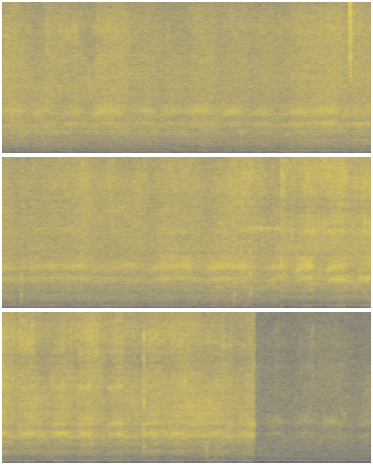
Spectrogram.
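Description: Freight train of tank wagons rolling past: steady rumble and rail noise, with a regular beat of wheel clatter in the second half. It cuts off suddenly near the end.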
